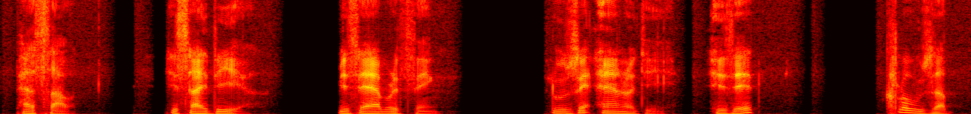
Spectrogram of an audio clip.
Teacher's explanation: 스, 즈, 이즈로 끝나는 단어는 모음으로 시작하는 단어와 연결될 때 소리가 자연스럽게 이어집니다. 예를 들어 pass 하고 out이 결합되면 pass out 이렇게 자연스럽게 연결됩니다.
